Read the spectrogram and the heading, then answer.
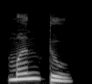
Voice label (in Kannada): "ಮಿಂತು", Kannada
